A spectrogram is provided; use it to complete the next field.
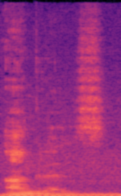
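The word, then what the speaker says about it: Ingres: And Angra is spelled I-N-G-R-E-S, and that's why it's weird, because it's French, of course.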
